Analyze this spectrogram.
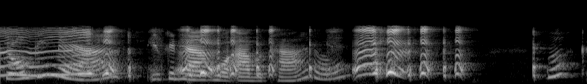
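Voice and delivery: loud, teasing fake-cry to the baby; mock crying. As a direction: pretend to sob along with the baby. Soothing upset baby, mock crying.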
